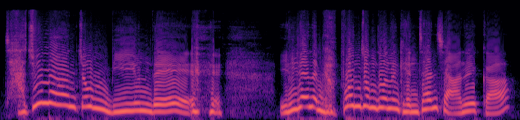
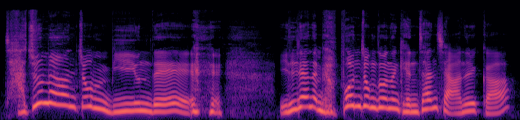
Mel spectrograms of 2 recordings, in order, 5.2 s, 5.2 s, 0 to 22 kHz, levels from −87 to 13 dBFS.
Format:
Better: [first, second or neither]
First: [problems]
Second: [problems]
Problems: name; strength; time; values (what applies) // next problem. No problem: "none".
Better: second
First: distortion; slight; 19% of the sound clipped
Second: none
